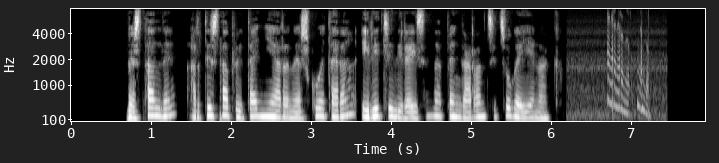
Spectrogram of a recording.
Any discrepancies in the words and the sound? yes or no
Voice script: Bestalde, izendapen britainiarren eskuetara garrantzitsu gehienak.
yes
